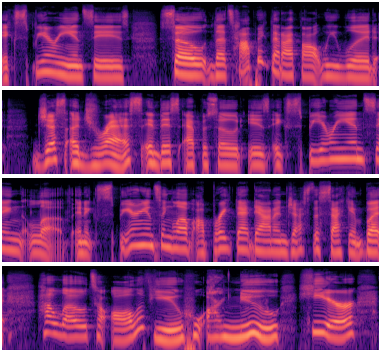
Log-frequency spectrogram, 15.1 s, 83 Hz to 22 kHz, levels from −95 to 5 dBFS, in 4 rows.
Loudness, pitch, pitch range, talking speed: -25 LUFS, 180 Hz, 160-205 Hz, 150 wpm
